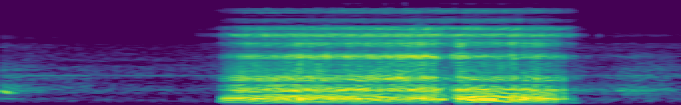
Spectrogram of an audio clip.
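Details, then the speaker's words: One long, harsh, rattling snore lasting almost two seconds from a sleeping adult, heard through a microphone during a livestream. "the snoring. It's it's part of the experience. Okay, snoring is a big part of the of the the viewing experience."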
